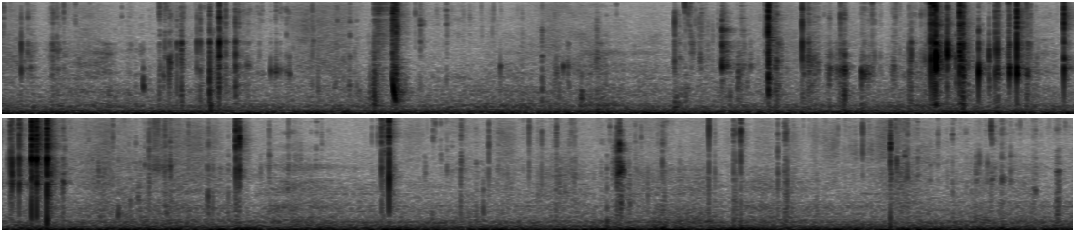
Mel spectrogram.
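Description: A person chewing and biting seafood-boil food close to the microphone: wet mouth clicks and crunches, in a louder cluster about seven to eight seconds in.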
